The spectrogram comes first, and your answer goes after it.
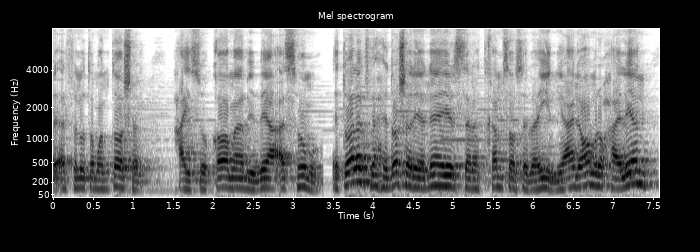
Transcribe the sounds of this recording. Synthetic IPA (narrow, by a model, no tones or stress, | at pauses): lʔæ̰lfeːnwet̪æmɑnt̪ˤɑːʃɑɾˤ | ħajsuqɑːmæbɪbeːʕʔæ̰shʊmʊ̰ʔet̪wælːæd̪fiħed̪ɑːʃɑɾˤjænæːjɪɾsænæxæmsæwesæbʕiːnjaʕniʕomɾʊħaːlɪjːæn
